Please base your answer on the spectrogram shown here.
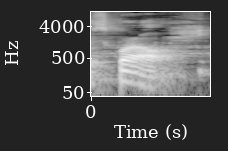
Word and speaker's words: squirrel: Or squirrel.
